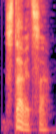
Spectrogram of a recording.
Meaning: passive of ста́вить (stávitʹ)
- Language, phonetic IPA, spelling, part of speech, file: Russian, [ˈstavʲɪt͡sə], ставиться, verb, Ru-ставиться.ogg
